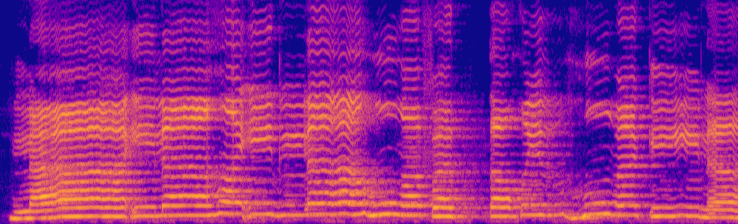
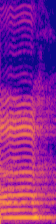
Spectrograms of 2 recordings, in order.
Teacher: ला पे मुनफसिल है, चार अलिफ मद है, चार अलिफ के बराबर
